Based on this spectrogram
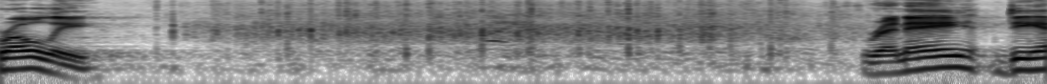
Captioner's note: audience applauds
